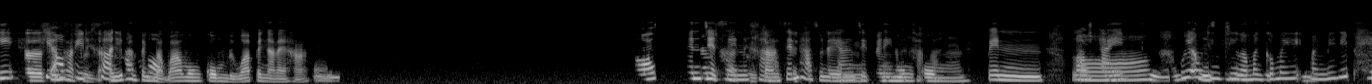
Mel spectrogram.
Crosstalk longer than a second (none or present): present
